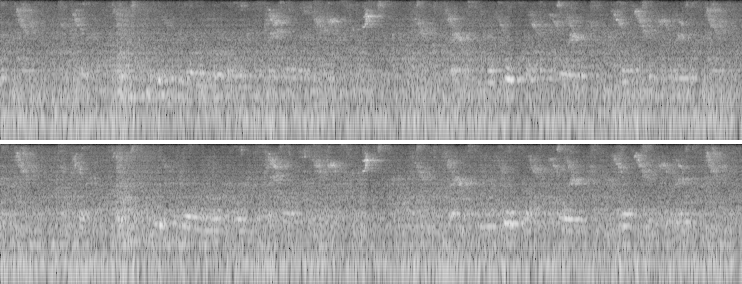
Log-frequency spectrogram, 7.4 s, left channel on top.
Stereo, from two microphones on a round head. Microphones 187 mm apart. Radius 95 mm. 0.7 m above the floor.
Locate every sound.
0.0 s an insect: 20° right (ahead or behind), 1.4 m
